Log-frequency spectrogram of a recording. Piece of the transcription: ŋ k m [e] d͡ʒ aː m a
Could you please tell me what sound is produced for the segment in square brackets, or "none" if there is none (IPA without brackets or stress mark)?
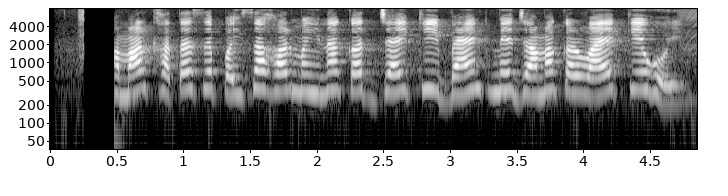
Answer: ẽ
